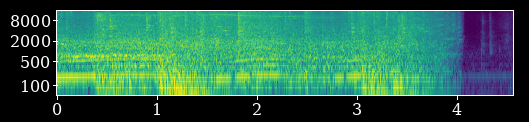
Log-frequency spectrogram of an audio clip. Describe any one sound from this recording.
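Metal crunches as cars smash together.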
